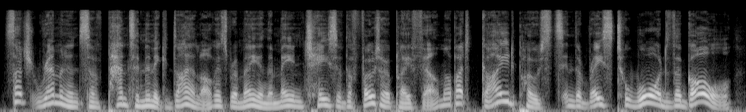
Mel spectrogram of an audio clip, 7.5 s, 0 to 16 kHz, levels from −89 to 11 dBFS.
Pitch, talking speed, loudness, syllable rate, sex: 140 Hz, 200 wpm, -16 LUFS, 5.2 syllables/s, male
